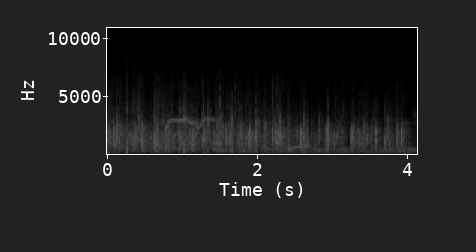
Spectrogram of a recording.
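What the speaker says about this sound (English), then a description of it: "Could I have a round of applause, please?" Audience clapping after a boxing contest, a short burst of mid-level applause from a crowd in a hall, with voices mixed in.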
